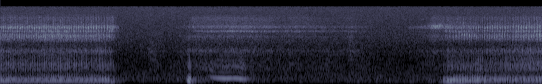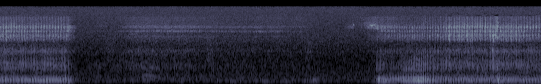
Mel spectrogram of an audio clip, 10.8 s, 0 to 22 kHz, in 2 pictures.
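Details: Snoring: three rattling, buzzy snores on breathing in, separated by quiet exhalations, about 15 breaths a minute in a quiet room.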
